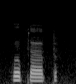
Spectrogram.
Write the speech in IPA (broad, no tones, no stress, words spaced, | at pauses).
ʊpɾœp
